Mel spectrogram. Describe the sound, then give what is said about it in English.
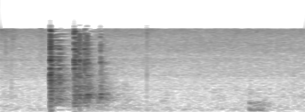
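A frying pan with oil is shifted around on a stove so the oil reaches each piece of food. There is a sharp metallic clank, a short rattling scrape, then a quieter knock near the end. “what I like to do is move the pan around to make sure the oil hits each piece”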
